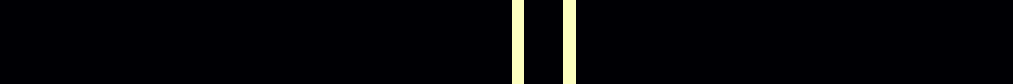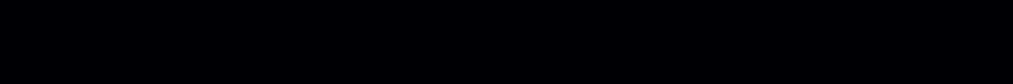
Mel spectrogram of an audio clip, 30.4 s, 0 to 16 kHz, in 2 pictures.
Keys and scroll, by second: 0.0 ctrl+Down, 15.0 ctrl+space, 22.5 space.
